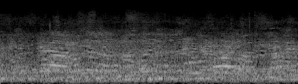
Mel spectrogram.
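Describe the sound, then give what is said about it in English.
Crowd chatter fills the opening of the Sonic Acts event at Looiersgracht 60, with many overlapping voices forming a dense, steady murmur that never breaks into silence. “Yeah, let's hope it's not too noisy. That would be annoying. Yeah, well, it's quite a crowd.”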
